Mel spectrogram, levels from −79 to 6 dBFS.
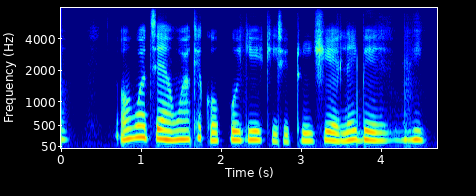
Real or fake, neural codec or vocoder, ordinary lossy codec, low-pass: fake; codec, 16 kHz, about 1 kbps, DyCAST, with the encoder's durations; none; none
